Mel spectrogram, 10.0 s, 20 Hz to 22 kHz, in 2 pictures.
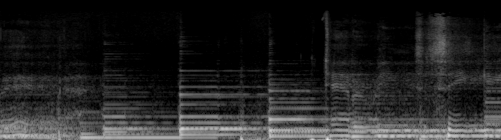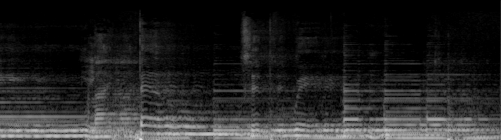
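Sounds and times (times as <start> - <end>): solo bossa nova guitar: 0.0 - 10.0.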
